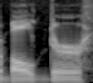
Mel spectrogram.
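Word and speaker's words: Baldur: B A L D U R Boulder.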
